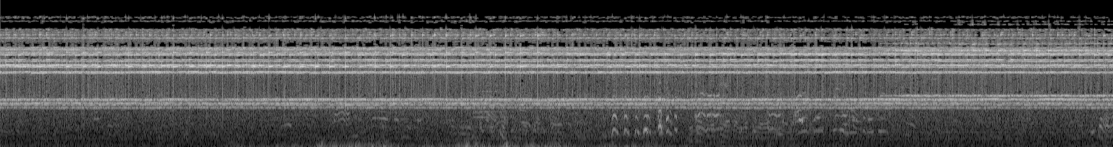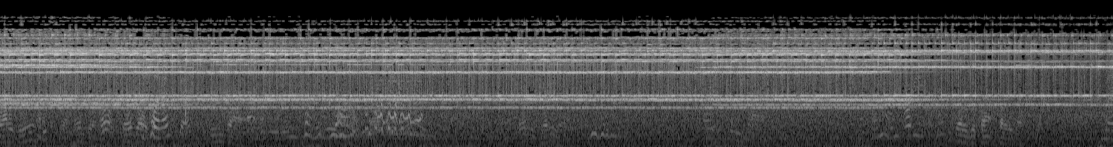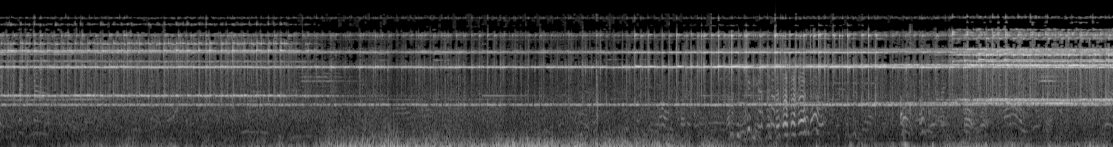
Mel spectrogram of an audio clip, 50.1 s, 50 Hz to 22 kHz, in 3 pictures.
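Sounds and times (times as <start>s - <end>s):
faint crowd chatter: 0.0s - 50.0s
handbells ringing chord: 0.0s - 50.0s
low rumble: 35.0s - 50.0s.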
